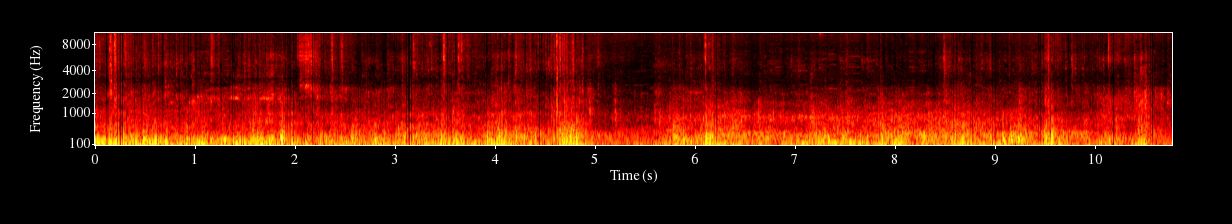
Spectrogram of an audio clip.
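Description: A car driving on a rough dirt road, heard from inside the cabin: the engine and tyres rumble on the unpaved surface, with frequent small knocks and rattles from the bumps.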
